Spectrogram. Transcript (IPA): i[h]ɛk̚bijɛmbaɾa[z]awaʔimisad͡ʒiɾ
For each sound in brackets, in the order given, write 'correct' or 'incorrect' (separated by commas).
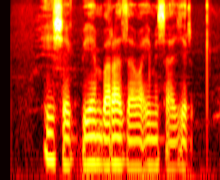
incorrect, correct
